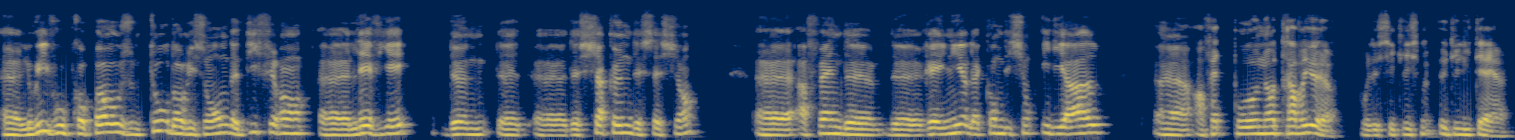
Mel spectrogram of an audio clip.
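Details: Adult man speaking French; normal voice.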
